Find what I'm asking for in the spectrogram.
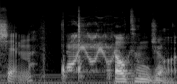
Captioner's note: springing sound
